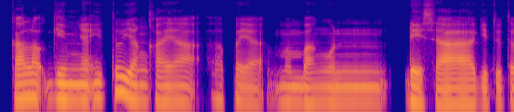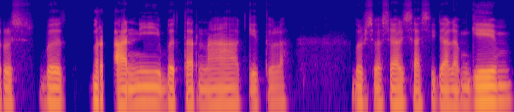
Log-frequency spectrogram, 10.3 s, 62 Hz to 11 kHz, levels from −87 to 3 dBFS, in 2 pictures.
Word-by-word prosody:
Kalo 115 +2 +5 0.2
game-nya 115 -1 +4
itu 120 +6 -4
yang 110 -2 +1
kayak 105 0 +1 0.3
apa 110 - -10
ya, 95 - -1 0.3
membangun 100 0 0 0.7
desa 95 -2 +3 0.4
gitu, 95 0 -4
terus 95 -1 -1 0.3
be 100 - +1 0.4
bertani, 95 +2 +3 0.2
beternak 95 0 -1 0.2
gitulah, 95 +2 -6 0.7
bersosialisasi 95 -2 -2
dalam 90 0 0
game. 100 0 +5
100 Hz, 105 wpm, -25 LUFS, 95-105 Hz, 0.7 s, Kalo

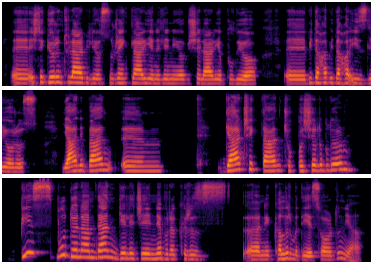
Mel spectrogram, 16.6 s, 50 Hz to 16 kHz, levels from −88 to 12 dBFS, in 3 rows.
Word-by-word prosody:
Eee, 195 0 -1
işte, 225 +1 -1
görüntüler 225 -1 +3
biliyorsun 190 -1 -1
renkler 195 -1 0
yenileniyor, 180 -1 -3
bir 180 - -13
şeyler 175 -2 +1
yapılıyor. 175 -1 -1 0.4
Eee, 175 0 -1
bir 210 +1 -7
daha, 210 0 +1
bir 205 - -6
daha 195 -1 +1
izliyoruz. 175 -1 -1 0.4
Yani 210 +4 +4
ben, 235 +3 +4 0.2
ımm, 200 0 -3 0.9
gerçekten 230 -2 +4
çok 210 -1 -10
başarılı 220 +2 0
buluyorum. 250 +2 +1 0.5
"Biz 475 - +4
bu 360 +2 -1
dönemden 275 -3 +1
geleceğe 215 -1 0
ne 225 0 +1
bırakırız, 190 -4 -5 0.3
eee, - - -4
hani, 180 0 -1
kalır 200 +5 +1
mı?" 185 -4 -8
diye 160 -2 0
sordun 175 +7 -2
ya. 70 - -8
205 Hz, 125 wpm, -22 LUFS, 180-225 Hz, 0.9 s, Yani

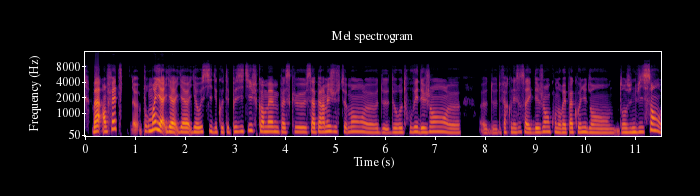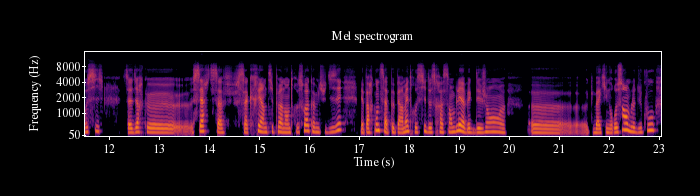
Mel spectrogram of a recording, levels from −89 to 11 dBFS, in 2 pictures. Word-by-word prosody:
Bah, 220 +3 +9
en 210 +1 +6
fait, 325 +9 +5 0.3
heu, - - -2
pour 230 -1 -1
moi, 295 +6 +8
il 300 - +8
y - - +12
a - - +9
il - - -2
y 210 - +8
a 195 - +8
il - - -5
y - - +4
a 190 -1 +6
il - - -7
y - - +2
a 195 - +4
aussi 205 +3 -1
des 190 -1 -4
côtés 190 +1 -4
positifs 220 +6 -3
quand 215 -2 +2
même 210 -1 +2
parce 190 -1 -2
que 195 -1 -1
ça 195 0 +2
permet 205 +3 +2
justement, 210 0 -3
heu, 175 -1 -3
de 170 -1 -5
de 175 +3 -6
retrouver 185 +3 -2
des 185 +1 +2
gens, 210 0 -2
heu 165 -1 -4 0.4
heu, 160 - -6
de 160 - -11
de 170 +2 -13
faire 185 +1 -6
connaissance 185 +1 -6
avec 175 -3 +1
des 180 +1 +2
gens 210 +2 -2
qu'on 200 - -7
n'aurait 175 -1 -1
pas 190 +2 +2
connus 190 +1 -1
dans 170 -2 -3
dans 180 +2 -4
une 185 +1 0
vie 200 +2 -3
sans 265 +1 +2
aussi. 215 +3 -5 0.4
C'est-à-dire 190 +2 0
que 175 -3 -2
certes, 225 +6 +2
ça 180 -5 -1
f 175 - -15 0.2
ça 175 -2 -2
crée 235 - -1
un 200 -3 +2
petit 195 +2 -8
peu 205 - -1
un 190 - +2
entre 180 +1 -4
soi 245 +5 +2
comme 200 -4 -3
tu 185 0 -11
disais. 210 +11 -2 0.4
Mais 175 - -2
par 180 -1 +2
contre, 265 0 +3
ça 220 -9 +1
peut 185 +2 -2
permettre 190 +6 0
aussi 190 +5 -3
de 185 - 0
se 185 - -8
rassembler 195 +5 +2
avec 180 -6 +1
des 180 0 0
gens, 200 0 -2
heu - - -6 0.5
heu, 165 -2 -4 0.4
q - - -11
bah, 170 -1 +2
qui 170 - -8
nous 165 - -3
ressemblent 205 - +3
du 185 0 -6
coup, 265 +8 0
190 Hz, 240 wpm, -22 LUFS, 180-210 Hz, 0.5 s, y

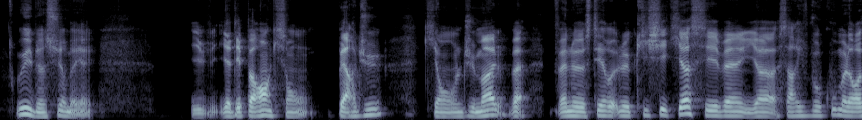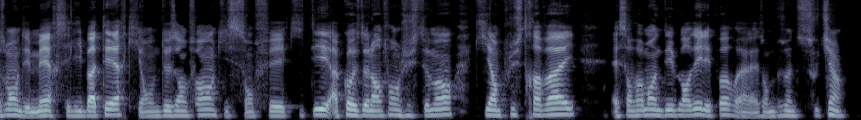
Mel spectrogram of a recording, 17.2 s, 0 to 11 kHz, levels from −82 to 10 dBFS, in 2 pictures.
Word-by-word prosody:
Oui 170 0 +4
bien 115 -4 +1
sûr, 130 +3 -2
beh - - -2 1.0
il 95 - -4
y - - -12
a - - -9
il - - -6
y - - +4
a - - +6
des 115 +1 +3
parents 125 +4 +6
qui 125 - -7
sont 115 -1 -3 0.3
perdus, 150 +8 +3 0.4
qui 120 - -4
ont 110 0 -1
du 115 +1 -4
mal. 140 +6 +4
Bah, - - +1 0.3
enfin 120 - +2
le 125 -1 +4
stéréo 130 +3 0
le 130 -1 +1
cliché 140 +3 -1
qu'il 160 +6 +1
y - - +9
a, 190 - +7
c'est 140 -8 0
ben 125 0 +3
il 115 -3 0
y 105 - 0
a, 115 -1 +2
ça 125 - -4
arrive 125 +1 -3
beaucoup 130 +3 -6
malheureusement 135 +2 +2
des 120 -3 -1
mères 135 +3 +3
célibataires 130 +4 +2
qui - - -11
ont 120 +1 -5
2 130 +1 -3
enfants 150 +4 -2
qui 125 -2 -14
se 125 - -6
sont 115 +1 -7
fait 125 0 -3
quitter 140 +3 0
à - - 0
cause 150 -4 +2
de 140 - +1
l'enfant 135 +3 -1
justement 140 +4 -2 0.2
qui 155 - -3
en 140 -1 +2
plus 145 +2 -7
travaillent. 160 +3 +3 0.3
Elles 125 - -5
sont 135 +1 -4
vraiment 145 +3 -1
débordées 145 +2 -1
les 135 -2 -1
pauvres. 145 -3 -3
Elles 110 0 -6
ont - - -6
besoin 130 +3 -5
de 130 - -8
soutien. 135 0 -5
130 Hz, 240 wpm, -23 LUFS, 125-150 Hz, 1.0 s, y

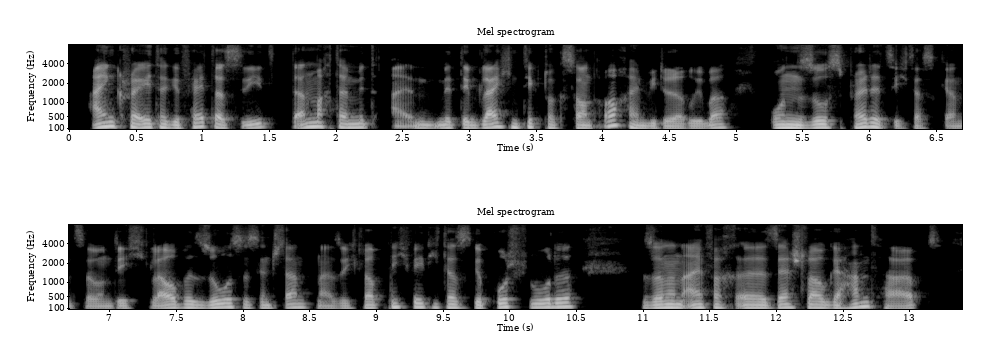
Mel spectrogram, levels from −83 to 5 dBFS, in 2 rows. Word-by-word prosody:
Ein 140 +7 +5
Creator 125 -3 +2
gefällt 140 +8 -1
das 110 -4 +1
Lied, 120 +6 -2
dann 135 - +1
macht 145 -2 +1
er 125 - +4
mit 120 0 0
ein 100 -1 -3
mit 105 0 -1
dem 105 -2 +2
gleichen 130 +2 +3
TikTok 125 -6 -3
Sound 95 -2 -1
auch 180 +2 +1
ein 95 -8 +1
Video 85 0 -1
darüber, 85 +8 -2 0.3
und 110 -1 +5
so 115 +5 +4
spreadet 130 +3 +2
sich 85 0 -9
das 80 -1 -9
Ganze. 80 0 -8
Und 80 +1 -6
ich 90 0 -5
glaube, 110 +4 +1
so 110 +6 +2
ist 135 -2 -2
es 100 -1 -6
entstanden. 115 +3 -3
Also, 85 0 -6
ich 85 - -9
glaube 105 0 -2
nicht 130 0 -1
wirklich, 125 -3 0
dass 115 -2 +1
es - - -15
gepusht 130 +6 0
wurde, 135 +3 +3 0.5
sondern 110 +3 +3
einfach, 115 0 -1
äh, 105 -1 +2
sehr 115 +5 0
schlau 110 -2 +1
gehandhabt 100 - -2
110 Hz, 210 wpm, -23 LUFS, 95-125 Hz, 0.5 s, Ein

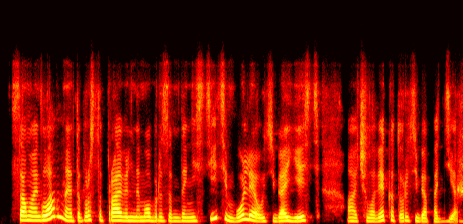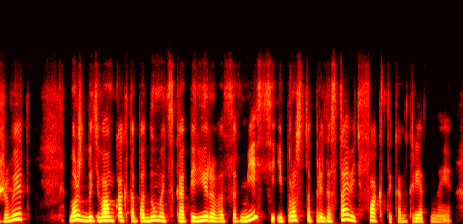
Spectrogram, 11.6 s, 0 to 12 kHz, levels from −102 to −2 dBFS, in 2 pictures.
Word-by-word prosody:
самое 230 -2 +4
главное 270 - +6
это 200 0 -4
просто 230 +4 -2
правильным 200 -2 +3
образом 195 -2 -2
донести, 195 - -1
тем 300 - -2
более 235 0 +4
у 175 - -1
тебя 180 +1 0
есть, 200 - +2 0.3
а, 185 -1 -4
человек, 180 +4 -1
который 205 -4 -3
тебя 180 -3 -3
поддерживает. 175 - -4 0.5
Может 220 0 +3
быть 210 0 -1
вам 210 +1 +5
как-то 210 0 -2
подумать, 195 +2 -1
скооперироваться 185 -1 -1
вместе 210 - -2
и 180 - -3
просто 220 +4 -3
предоставить 200 +3 -2
факты 205 -6 -5
конкретные. 165 0 -10
200 Hz, 150 wpm, -24 LUFS, 180-220 Hz, 0.5 s, главное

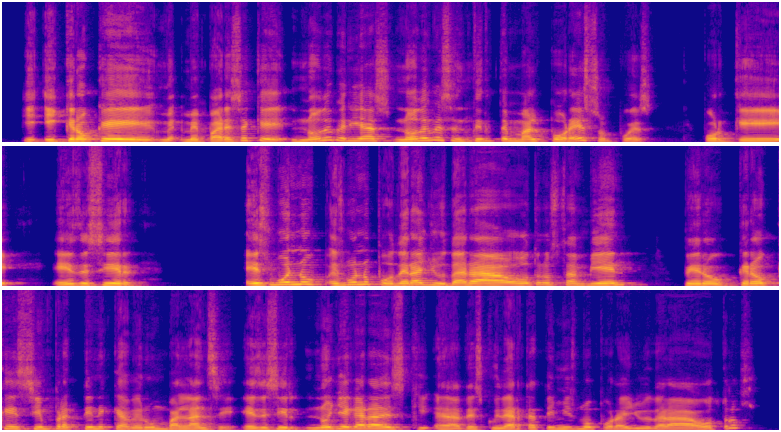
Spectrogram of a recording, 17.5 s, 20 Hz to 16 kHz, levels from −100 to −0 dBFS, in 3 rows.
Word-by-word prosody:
y 175 -1 -1
y 170 0 -3
creo 200 +1 +6
que 190 -6 +8
me 165 0 -5
me 160 0 -1
parece 175 +11 -1
que, 380 +5 -1
no 170 +8 -3
deberías 230 -4 -1
no 190 +6 0
debes 265 +2 -1
sentirte 200 +1 -4
mal 185 0 -2
por 185 -4 0
eso, 155 - -4
pues, 150 -5 -8 0.3
porque, 145 -3 -1 0.2
es 160 +3 +1
decir, 185 0 +2 0.7
es 195 +3 +4
bueno 260 +2 +1
es 180 - -1
bueno 260 +3 -1
poder 195 0 +1
ayudar 185 -4 +2
a 180 -2 +8
otros 200 +3 -2
también, 195 +1 0 0.3
pero 170 -2 0
creo 200 +3 +1
que 225 -1 -2
siempre 215 0 -4
tiene 210 -1 -4
que 185 - -6
haber 165 +1 -5
un 190 0 -5
balance. 150 -4 -3
Es 155 +1 -2
decir, 170 0 -3
no 180 +6 0
llegar 215 +1 +1
a 220 - +6
desqui 195 -6 -5
a 145 -2 -2
descuidarte 145 +6 -4
a 195 - -7
ti 185 - -6
mismo 200 +1 -5
por 155 -7 -7
ayudar 130 +3 -5
a 155 -2 0
otros, 300 - -8
185 Hz, 180 wpm, -22 LUFS, 160-210 Hz, 0.7 s, que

